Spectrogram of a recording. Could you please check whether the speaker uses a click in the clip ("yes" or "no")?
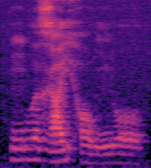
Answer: no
